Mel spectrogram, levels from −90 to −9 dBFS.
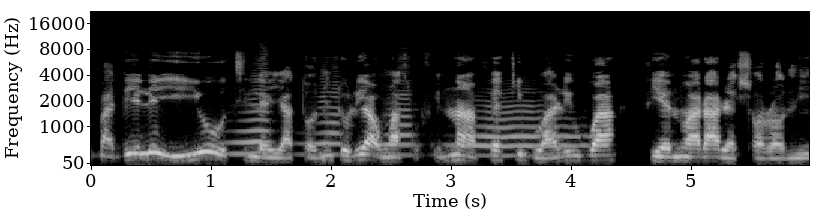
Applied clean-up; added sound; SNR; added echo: none; Brass instrument; 12 dB; none.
